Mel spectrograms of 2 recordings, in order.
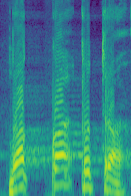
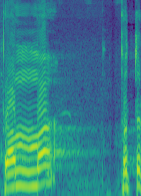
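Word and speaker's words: ব্রহ্মপুত্র: অনেক ভুলভাল উচ্চারণ করেন এখানে আপনারা অনেকে উচ্চারণ করেন ব্রক্ষ পুত্র ব্রক্ষ ব্রুত কিন্তু এখানে ব্রক্ষ পুত্র হবে না এখানে ব্রহ্ম পুত্র হবে পুত্র কারণ এখানে দুইটি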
